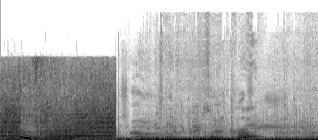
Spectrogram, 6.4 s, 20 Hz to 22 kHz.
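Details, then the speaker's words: Ford Mustang with Coyote engine, serious engine problem: uneven, lumpy idle with irregular thumps and choppy exhaust; scan shows 19 PCM codes, misfires on every cylinder plus camshaft position sensor bank 2 sensor A and B codes. "Okay, every cylinder is misfiring. Every one."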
